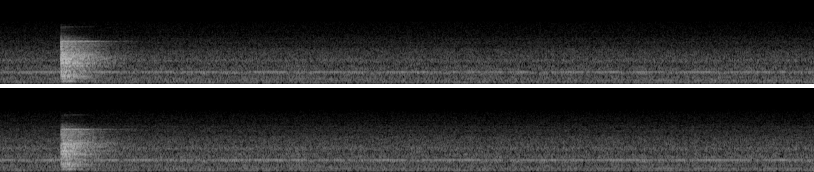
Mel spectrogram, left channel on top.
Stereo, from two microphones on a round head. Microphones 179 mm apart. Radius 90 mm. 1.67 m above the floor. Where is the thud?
No thud in this recording.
